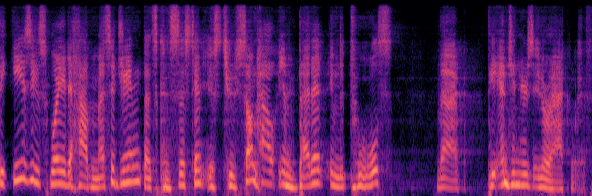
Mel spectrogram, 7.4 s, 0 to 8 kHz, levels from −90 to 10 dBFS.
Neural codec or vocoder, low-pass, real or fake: codec, 24 kHz, 1 kbps, SNAC; 7.2 kHz; fake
